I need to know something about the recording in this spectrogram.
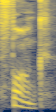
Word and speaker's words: Phonk: So, it's called funk, but it's spelled Phonk.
